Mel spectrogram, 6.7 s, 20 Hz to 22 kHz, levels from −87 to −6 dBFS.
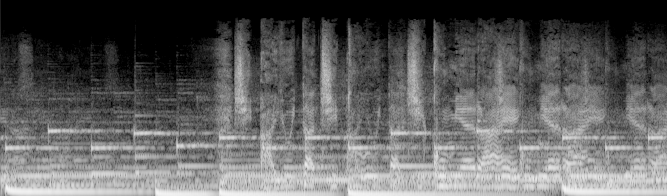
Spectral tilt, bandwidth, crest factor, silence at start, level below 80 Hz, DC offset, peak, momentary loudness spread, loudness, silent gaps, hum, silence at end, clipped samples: -5.5 dB/octave; 13.5 kHz; 12 dB; 0 s; -20 dBFS; under 0.1%; -2 dBFS; 4 LU; -16 LUFS; none; none; 0 s; under 0.1%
